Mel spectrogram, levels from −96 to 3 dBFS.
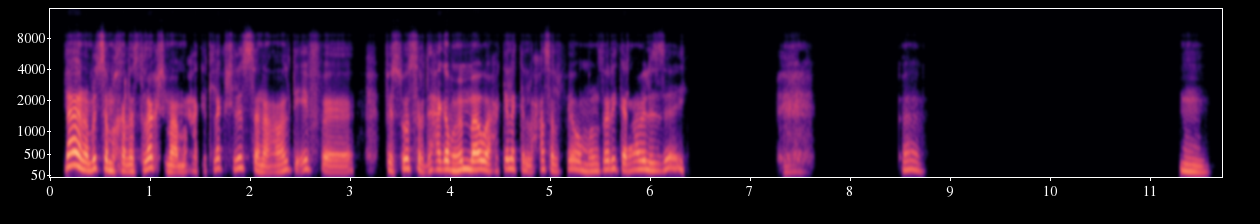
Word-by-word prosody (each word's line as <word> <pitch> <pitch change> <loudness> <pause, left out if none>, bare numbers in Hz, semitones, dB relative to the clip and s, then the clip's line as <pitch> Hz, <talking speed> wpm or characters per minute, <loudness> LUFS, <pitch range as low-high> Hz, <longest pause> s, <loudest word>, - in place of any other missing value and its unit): لأ، 270 +1 +10
أنا - - +7
لسّا 205 -2 +2
ما 160 - +1
خلصتلكش، 155 +4 0
ما 135 0 0
حكيتلكش 205 +4 -7
لسّا 220 -6 -1
أنا 135 - 0
عملت 140 +8 -3
إيه 195 - -2
في 125 -8 -3 0.3
في - - -4
سويسرا، 210 -6 -1
دي 155 - -5
حاجة 185 +1 +3
مهمة 180 +3 +5
أوي 185 -1 +7
هاحكي 150 +7 -3
لك 200 - -2
اللي - - -6
حصل 180 -6 -5
فيها 145 - -6
ومنظري 175 +4 -2
كان 160 - 0
عامل 185 0 +1
إزاي. 190 +4 -4 2.1
آه. 180 -2 -6 2.6
امم. 135 -4 -5
180 Hz, 150 wpm, -24 LUFS, 150-195 Hz, 2.6 s, لأ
